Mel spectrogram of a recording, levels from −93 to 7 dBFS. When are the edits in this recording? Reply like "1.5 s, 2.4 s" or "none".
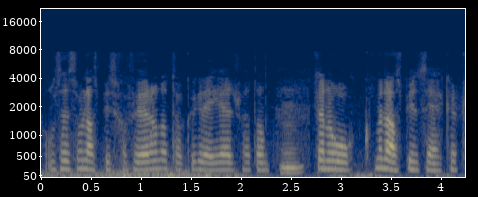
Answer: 2.4 s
